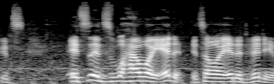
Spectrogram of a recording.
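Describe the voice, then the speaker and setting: A man speaks with a German accent. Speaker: gaming streamer. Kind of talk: casual chat. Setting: live stream. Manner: casual, filler-heavy.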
